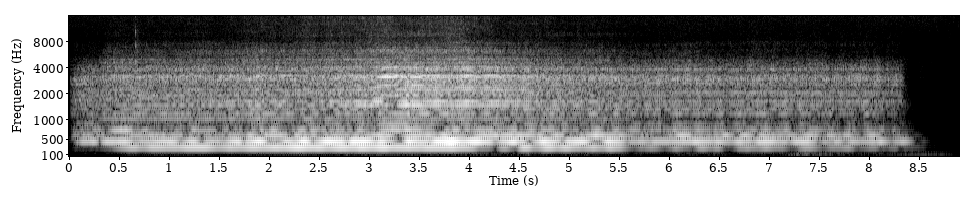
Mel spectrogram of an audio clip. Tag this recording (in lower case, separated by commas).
bowed string instrument, musical instrument, music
